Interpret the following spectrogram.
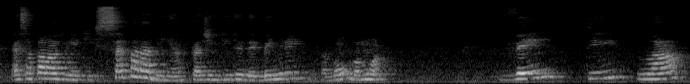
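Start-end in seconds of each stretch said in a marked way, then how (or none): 5.1-6.8 Ventilador slowly split as VEN-TI-LA-DOR, higher pitch; slow, raised teacher's dictation of "Ventilador"; syllable by syllable. Shown as a demonstration. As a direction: break Ventilador into four separate syllables. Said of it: "a palavra separada por sílabas".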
